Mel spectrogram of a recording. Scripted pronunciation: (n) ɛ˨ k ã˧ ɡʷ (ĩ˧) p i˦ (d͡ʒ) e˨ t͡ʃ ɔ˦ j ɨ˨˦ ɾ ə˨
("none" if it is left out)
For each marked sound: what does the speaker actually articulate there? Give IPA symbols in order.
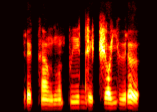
ɾ, ĩ˧, d

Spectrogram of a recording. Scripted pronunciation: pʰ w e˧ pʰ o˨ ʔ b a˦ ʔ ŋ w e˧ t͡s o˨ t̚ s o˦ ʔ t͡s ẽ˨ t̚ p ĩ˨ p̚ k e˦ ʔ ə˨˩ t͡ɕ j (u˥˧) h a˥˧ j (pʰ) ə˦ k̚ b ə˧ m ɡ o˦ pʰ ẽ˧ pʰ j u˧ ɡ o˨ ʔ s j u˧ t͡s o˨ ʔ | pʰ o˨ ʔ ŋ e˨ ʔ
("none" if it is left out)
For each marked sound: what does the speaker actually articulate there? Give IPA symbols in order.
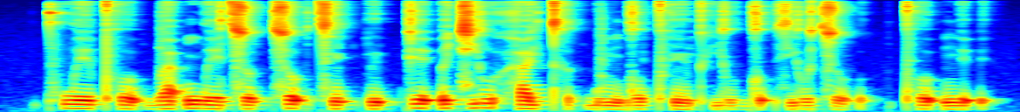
u˥˧, t̪ʰ

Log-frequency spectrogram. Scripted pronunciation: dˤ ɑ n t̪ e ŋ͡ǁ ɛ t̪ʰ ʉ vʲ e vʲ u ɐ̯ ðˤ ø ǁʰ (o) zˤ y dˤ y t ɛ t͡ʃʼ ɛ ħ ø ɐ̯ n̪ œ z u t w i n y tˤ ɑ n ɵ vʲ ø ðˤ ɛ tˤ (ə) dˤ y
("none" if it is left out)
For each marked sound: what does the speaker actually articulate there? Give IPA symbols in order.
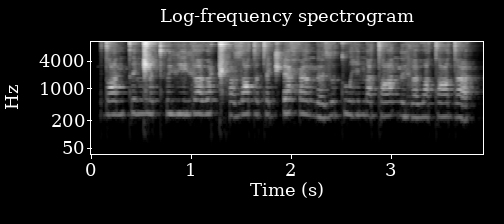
ɵ, æ

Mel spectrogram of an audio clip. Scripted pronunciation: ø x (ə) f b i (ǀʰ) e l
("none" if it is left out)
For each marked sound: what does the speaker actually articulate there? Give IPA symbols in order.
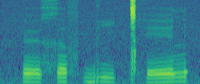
ə, ǀʰ

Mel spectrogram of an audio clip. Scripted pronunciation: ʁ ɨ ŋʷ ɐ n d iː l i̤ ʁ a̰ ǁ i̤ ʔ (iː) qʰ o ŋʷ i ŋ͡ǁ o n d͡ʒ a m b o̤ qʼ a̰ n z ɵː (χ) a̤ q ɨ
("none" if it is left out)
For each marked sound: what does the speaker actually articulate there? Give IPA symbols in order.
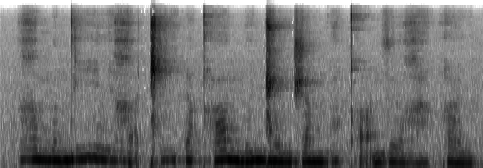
i, ʁ

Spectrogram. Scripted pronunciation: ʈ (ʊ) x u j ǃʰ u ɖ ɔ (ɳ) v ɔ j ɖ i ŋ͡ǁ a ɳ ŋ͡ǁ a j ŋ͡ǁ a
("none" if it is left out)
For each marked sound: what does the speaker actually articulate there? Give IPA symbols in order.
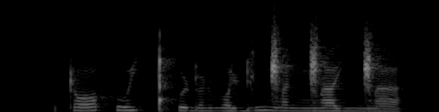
ɔ, ɳ

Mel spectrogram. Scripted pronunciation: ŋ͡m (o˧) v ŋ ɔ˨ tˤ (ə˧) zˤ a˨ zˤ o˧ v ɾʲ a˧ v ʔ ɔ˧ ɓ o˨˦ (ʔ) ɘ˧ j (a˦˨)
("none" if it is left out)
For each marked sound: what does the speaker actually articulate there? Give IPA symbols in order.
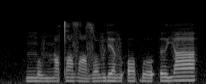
o˨, a˧, ʔ, a˦

